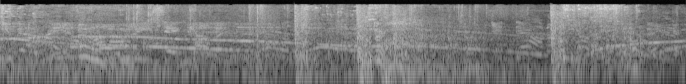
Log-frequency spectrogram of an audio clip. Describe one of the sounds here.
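Gunshots ring out and bullets strike a wall.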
